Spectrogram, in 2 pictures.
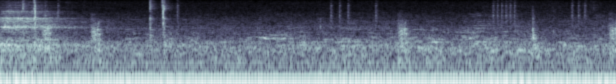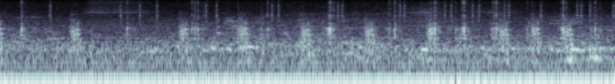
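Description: Soft interface clicks sound as items are picked and moved.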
